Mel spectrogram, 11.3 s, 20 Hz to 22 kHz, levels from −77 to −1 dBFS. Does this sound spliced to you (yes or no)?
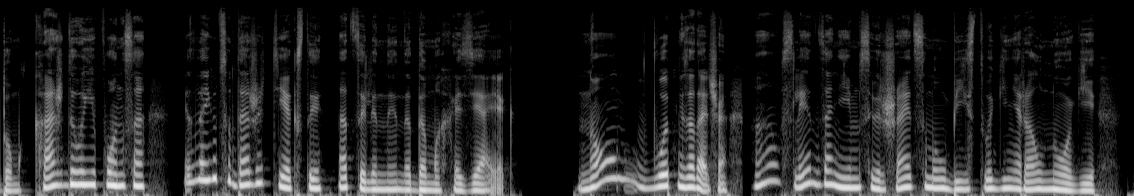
yes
